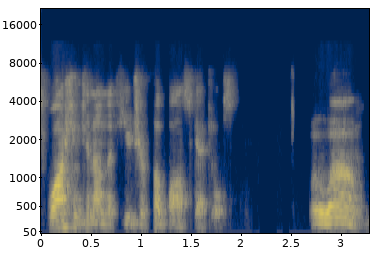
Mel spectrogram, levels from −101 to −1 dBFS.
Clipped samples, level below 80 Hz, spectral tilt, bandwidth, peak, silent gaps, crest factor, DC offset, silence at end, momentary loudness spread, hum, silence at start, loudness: under 0.1%; -74 dBFS; -5 dB/octave; 7.4 kHz; -8 dBFS; 2.18-2.48 s; 20 dB; under 0.1%; 0.05 s; 17 LU; none; 0 s; -27 LUFS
